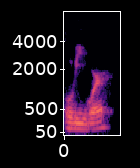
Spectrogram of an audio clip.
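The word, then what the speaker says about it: Liewer: is spelled l-i-e-w-e-r and it's pronounced Lee were and where are you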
